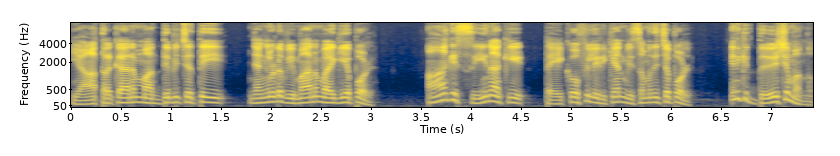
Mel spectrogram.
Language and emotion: Malayalam, angry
